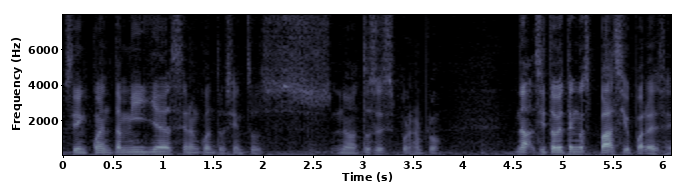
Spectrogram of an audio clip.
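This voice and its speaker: With music playing behind him, a man talks at a fairly slow pace, his fairly low pitch held to a fairly even intonation. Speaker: gaming YouTuber. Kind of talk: gameplay commentary. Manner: casual, hesitant with fillers.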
